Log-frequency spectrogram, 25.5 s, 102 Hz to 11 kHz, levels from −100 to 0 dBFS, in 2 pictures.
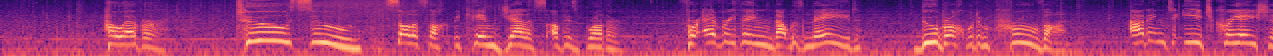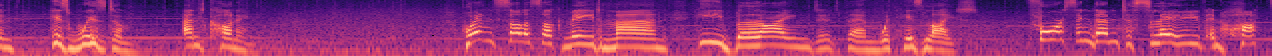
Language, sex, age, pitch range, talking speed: English, female, 20-39, 195-320 Hz, 100 wpm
